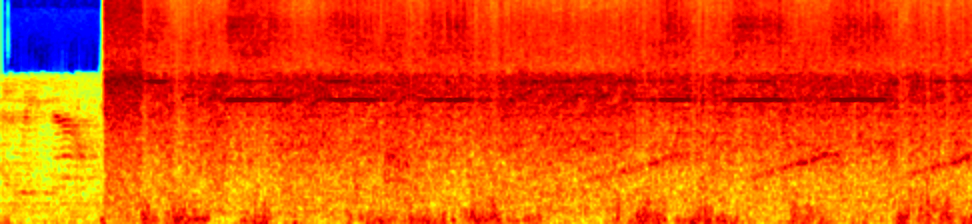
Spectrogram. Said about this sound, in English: So there was an announcement before the explosion, and I think let's just watch that first.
